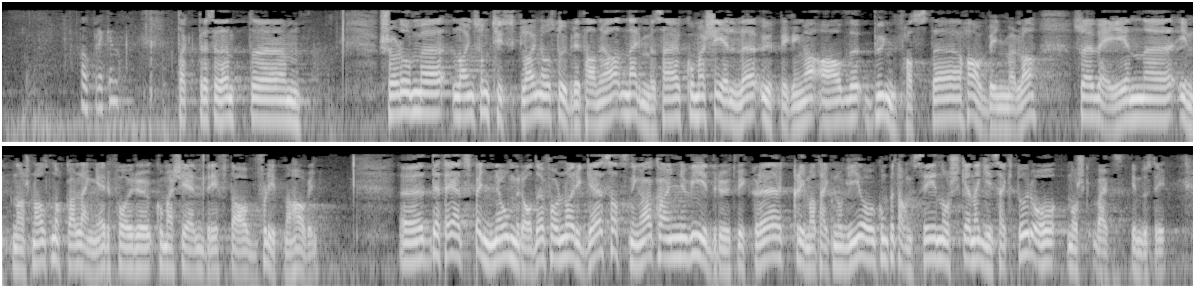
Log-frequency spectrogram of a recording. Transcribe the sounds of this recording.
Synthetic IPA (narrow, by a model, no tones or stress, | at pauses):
ɑɾɛk̪ | t̪ʰɑkːpʰɾɛsɪd̪ɛnt̪ | ʂøːɭɔmlɑnːsɔmt̪ʰʏsklɑnɔst̪uːɾbɾɪt̪ʰɑnɪɑnæɾməsæɪkʰʊmæʂɪɛlːəʔʉːt̪̚bʏɡɪŋɑʔɑʋbʉɲfɑst̪əhɑːʋːɪɲmœlːɑ | sɔæɾʋæɪənɪnt̪əɳɑʂʊnɑːlt̪nɔkːɑlɛŋːəɾfɔɾkʰʊmæʂɪɛlːd̪ɾɪft̪ɑʋflyːt̪ənəhɑːʋɪ̰ɲ | d̪ɛt̪ːəæɾɛt̪spɛnːənəʊmɾoːd̪əfɔɳɔɾɡəsɑt̪snɪŋɑkʰɑnʋiːd̪əɾəʉːt̪ʰʋɪkləkʰliːmɑt̪ʰɛknʊlʊɡiːɔkʊmpət̪ʰɑŋsəɪnɔʂkɛnæɾɡiːsɛkt̪ʊɾɔnɔʂkʋæɾt̪sɪnd̪ʉst̪ɾiː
